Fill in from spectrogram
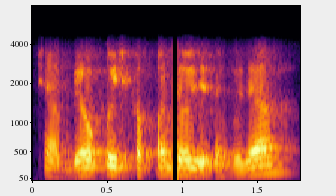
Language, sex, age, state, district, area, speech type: Sindhi, male, 45-60, Maharashtra, Thane, urban, conversation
